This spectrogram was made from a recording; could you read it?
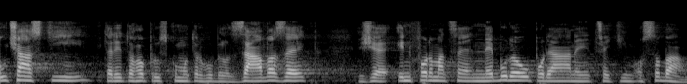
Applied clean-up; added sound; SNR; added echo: none; none; none; none.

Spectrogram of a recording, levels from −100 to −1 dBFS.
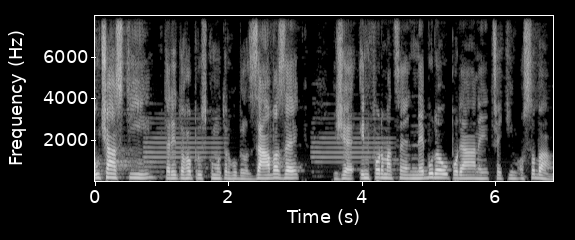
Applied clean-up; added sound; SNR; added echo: classical method spectral subtraction.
